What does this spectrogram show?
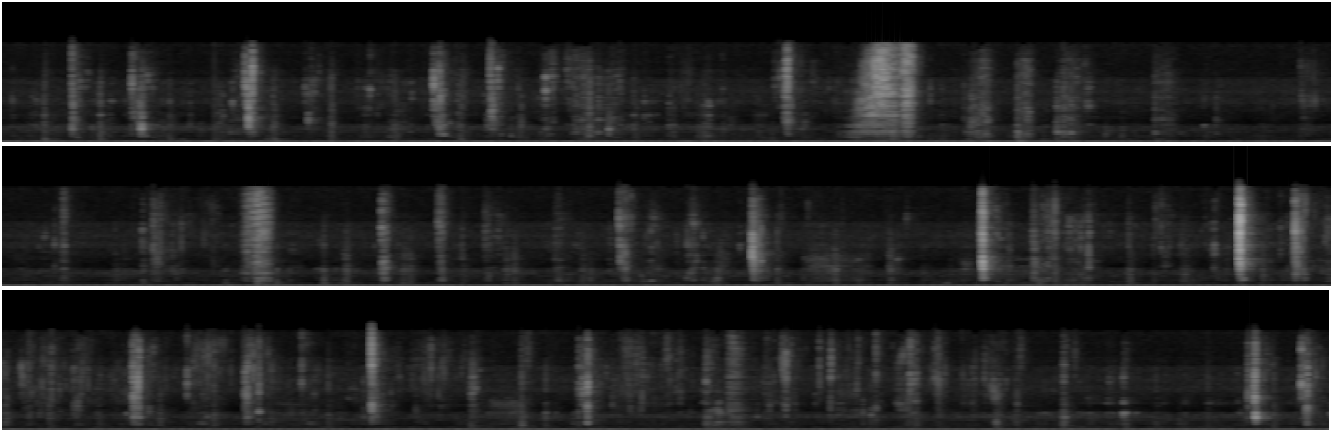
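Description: Close-up chewing and mouth sounds of someone eating chicken legs with bare hands: wet chewing with many scattered small clicks and smacks, and two sharper clicks a little past halfway. A steady low hum runs underneath.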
